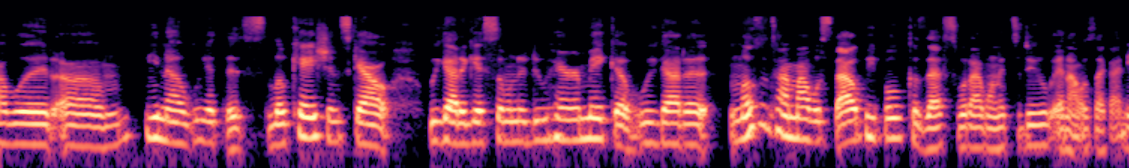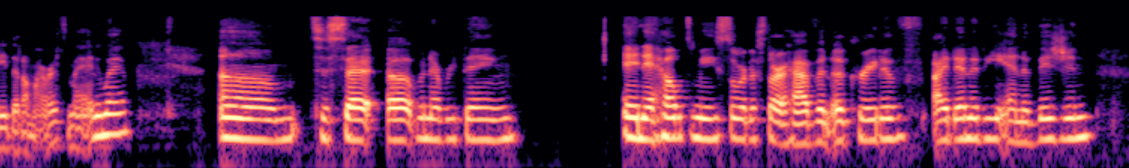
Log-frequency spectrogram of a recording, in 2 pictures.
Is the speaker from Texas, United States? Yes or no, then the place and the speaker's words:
no; Middletown, Delaware, United States; Like I said, I'm from Delaware. Not saying there are no fashionable people in Delaware, but like I rode to school on a bus that would pass cornfields in Middletown, Delaware.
